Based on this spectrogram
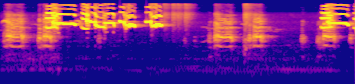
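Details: Oriental magpie-robin (kacer) lure song (pancingan) of young and untrained birds, played to build another bird's confidence: loud, varied whistled phrases with rapid pitch jumps, interleaved with harsh buzzy chatter and brief pauses.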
